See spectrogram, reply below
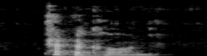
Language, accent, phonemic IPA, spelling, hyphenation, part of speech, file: English, Southern England, /ˈpɛpəkɔːn/, peppercorn, pep‧per‧corn, noun, LL-Q1860 (eng)-peppercorn.wav
- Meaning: 1. The seeds of the pepper plant Piper nigrum, commonly used as a spice, usually ground or crushed 2. A small, insignificant quantity; a whit or jot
